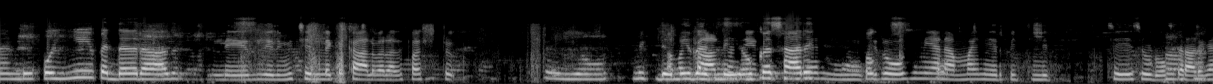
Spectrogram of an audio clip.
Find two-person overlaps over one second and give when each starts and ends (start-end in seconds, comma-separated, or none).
6.7-8.1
